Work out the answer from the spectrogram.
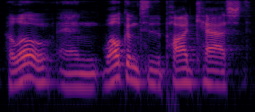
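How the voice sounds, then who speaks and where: A man's voice: mid-range voice, slight background noise. Jokey man co-hosting a podcast. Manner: quick jokey interjections. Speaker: podcast co-host. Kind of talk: improvised comedy chat.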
